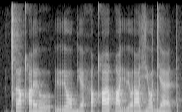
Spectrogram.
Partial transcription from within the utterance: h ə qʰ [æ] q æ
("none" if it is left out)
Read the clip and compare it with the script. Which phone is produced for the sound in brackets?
ɜ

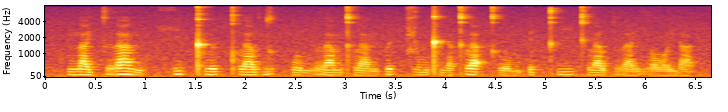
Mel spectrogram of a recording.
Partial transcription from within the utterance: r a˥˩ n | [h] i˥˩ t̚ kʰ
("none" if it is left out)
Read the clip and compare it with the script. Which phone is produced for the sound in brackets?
h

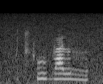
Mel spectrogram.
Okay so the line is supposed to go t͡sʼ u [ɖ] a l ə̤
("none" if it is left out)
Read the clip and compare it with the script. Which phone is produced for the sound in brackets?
b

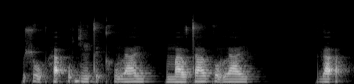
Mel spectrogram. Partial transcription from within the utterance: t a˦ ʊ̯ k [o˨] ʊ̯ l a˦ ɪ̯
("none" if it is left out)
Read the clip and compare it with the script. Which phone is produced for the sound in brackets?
o̰˦˨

